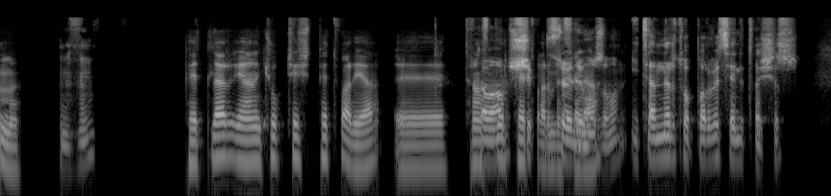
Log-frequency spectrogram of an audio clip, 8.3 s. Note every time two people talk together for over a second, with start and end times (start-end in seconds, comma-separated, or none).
4.7-6.0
